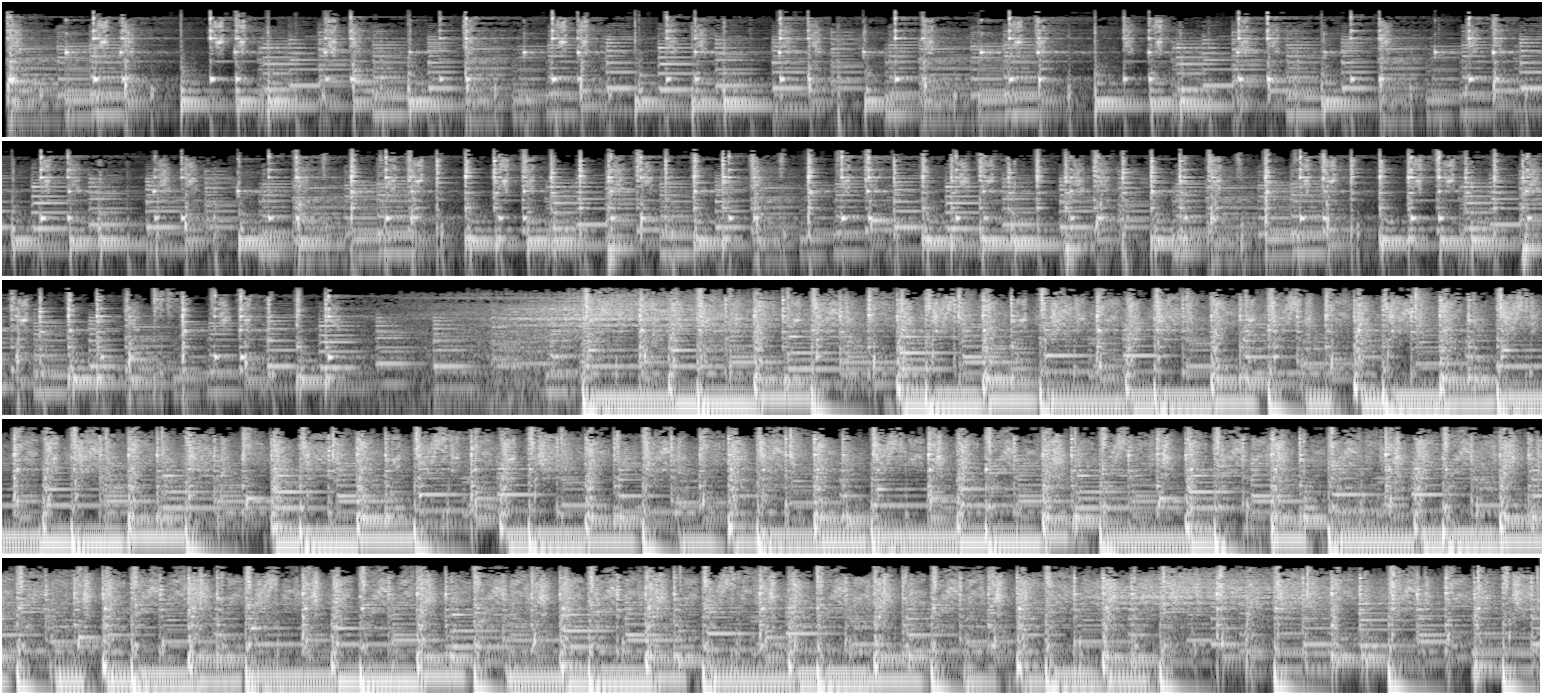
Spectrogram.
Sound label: Percussion Bass and Piano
